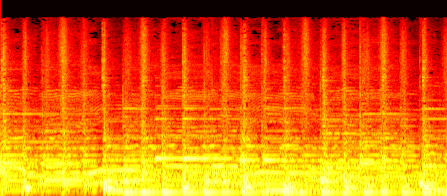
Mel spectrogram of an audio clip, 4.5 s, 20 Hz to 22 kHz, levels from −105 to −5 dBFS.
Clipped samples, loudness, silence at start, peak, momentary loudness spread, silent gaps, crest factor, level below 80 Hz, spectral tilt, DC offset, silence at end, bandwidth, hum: under 0.1%; -17 LUFS; 0 s; -2 dBFS; 4 LU; none; 14 dB; -22 dBFS; -7 dB/octave; under 0.1%; 0 s; 15.5 kHz; none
